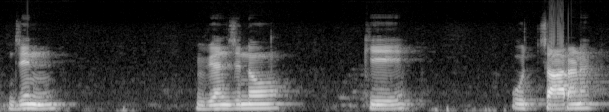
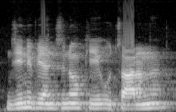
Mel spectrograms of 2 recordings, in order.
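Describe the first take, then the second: First: Word by word with long pauses; slow dictation. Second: Said in the usual way. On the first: Shown as a demonstration. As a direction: dictate it one word at a time for note-takers. Dictating definition for students to write.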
